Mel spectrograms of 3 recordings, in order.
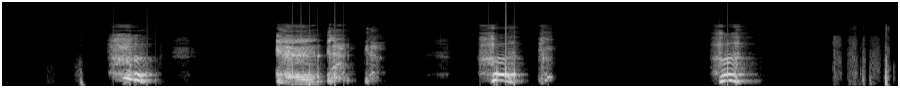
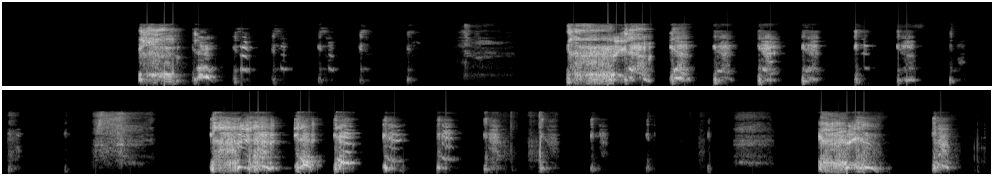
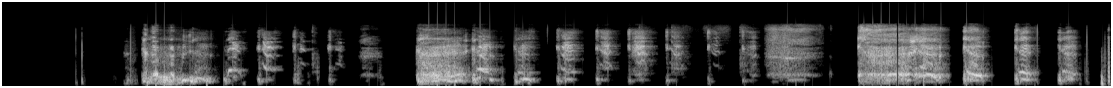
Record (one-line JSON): {"exhalation_length": "9.0 s", "exhalation_amplitude": 30477, "exhalation_signal_mean_std_ratio": 0.37, "three_cough_length": "19.8 s", "three_cough_amplitude": 32768, "three_cough_signal_mean_std_ratio": 0.42, "cough_length": "11.1 s", "cough_amplitude": 32768, "cough_signal_mean_std_ratio": 0.56, "survey_phase": "beta (2021-08-13 to 2022-03-07)", "age": "45-64", "gender": "Female", "wearing_mask": "No", "symptom_cough_any": true, "symptom_new_continuous_cough": true, "symptom_runny_or_blocked_nose": true, "symptom_shortness_of_breath": true, "symptom_sore_throat": true, "symptom_diarrhoea": true, "symptom_fatigue": true, "symptom_headache": true, "symptom_other": true, "symptom_onset": "3 days", "smoker_status": "Never smoked", "respiratory_condition_asthma": false, "respiratory_condition_other": false, "recruitment_source": "Test and Trace", "submission_delay": "2 days", "covid_test_result": "Positive", "covid_test_method": "RT-qPCR", "covid_ct_value": 15.7, "covid_ct_gene": "ORF1ab gene", "covid_ct_mean": 16.1, "covid_viral_load": "5300000 copies/ml", "covid_viral_load_category": "High viral load (>1M copies/ml)"}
